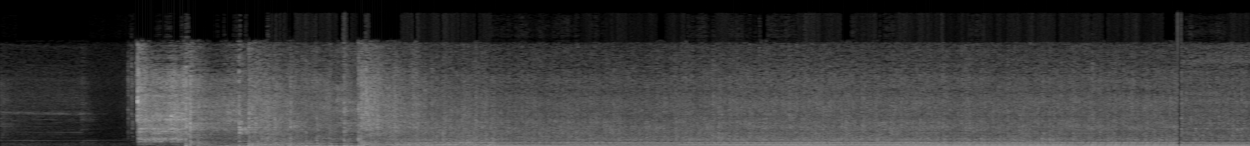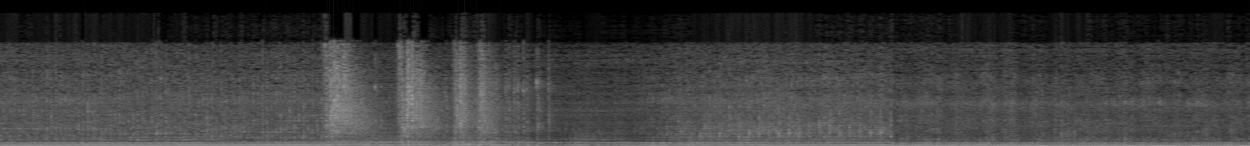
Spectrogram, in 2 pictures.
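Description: An old truck engine, a jalopy not run for a year, cranks and catches, then idles steadily and loudly up close with a few brief revs partway through.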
